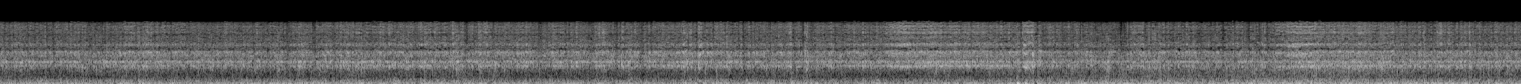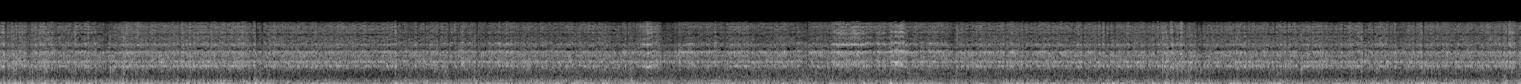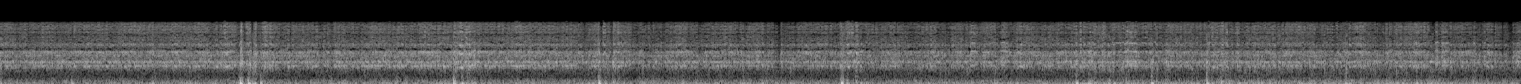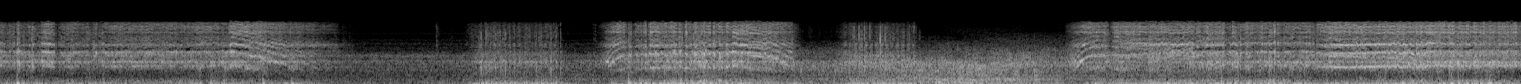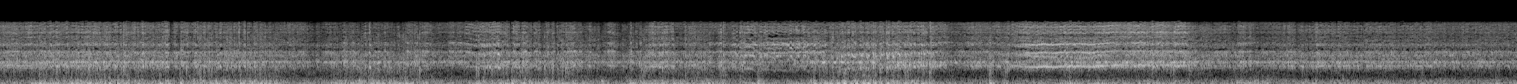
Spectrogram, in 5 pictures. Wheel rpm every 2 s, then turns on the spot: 240, 230, 230, 230, 230, 230, 230, 240, 230, 230, 230, 230, 230, 230, 240, 240, 230, 230, 230, 230, 240, 230, 230, 210, 10, 50, 130, 20, 160, 220, 230, 230, 230, 230, 210, 220, 230, 230.
54-56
